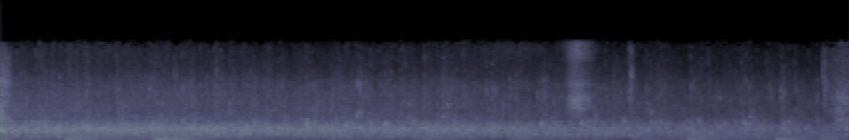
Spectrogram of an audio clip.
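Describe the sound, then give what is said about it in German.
Sustained audience applause, a dense wash of clapping that stays steady and loud for the whole stretch, with soft sustained music tones playing underneath. “Können wir Helsermeer Applaus geben?”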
